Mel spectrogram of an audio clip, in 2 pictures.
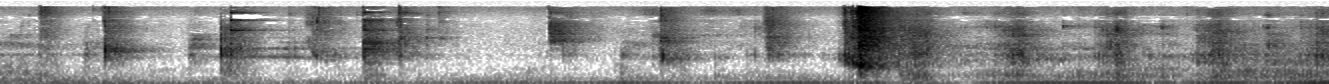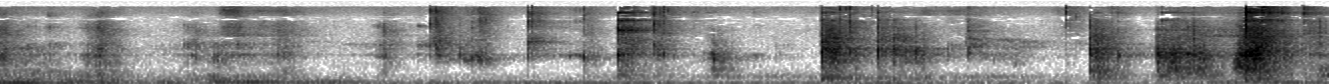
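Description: Close-miked chewing of fried noodles, with wet mouth clicks and smacks. Two louder sharp sounds stand out, about four seconds in and near the end.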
